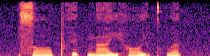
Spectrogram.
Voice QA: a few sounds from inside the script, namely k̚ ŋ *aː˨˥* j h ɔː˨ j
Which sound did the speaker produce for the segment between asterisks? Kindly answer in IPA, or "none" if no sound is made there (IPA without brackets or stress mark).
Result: aː˨˥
